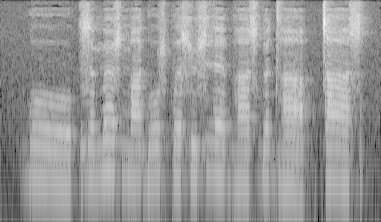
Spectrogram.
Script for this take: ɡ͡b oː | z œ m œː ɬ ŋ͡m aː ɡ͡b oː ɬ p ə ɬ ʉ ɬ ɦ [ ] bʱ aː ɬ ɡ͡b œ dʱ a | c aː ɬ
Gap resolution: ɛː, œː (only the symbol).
ɛː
